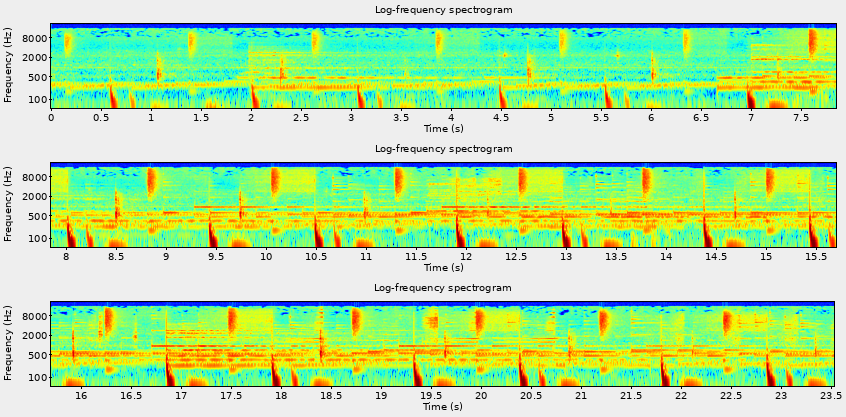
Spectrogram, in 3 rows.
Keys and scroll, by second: 2.7 Up, 3.2 Up, 3.3 Up, 3.7 Down, 4.2 Down, 4.3 Down, 4.8-5.5 Down, 7.4 Down, 7.9 Down, 8.0 Down, 8.3-9.3 Down, 9.7-10.5 Down, 14.4-15.2 Down, 15.8-20.9 Down.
